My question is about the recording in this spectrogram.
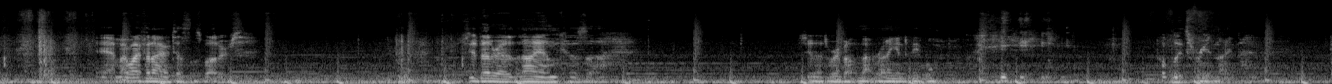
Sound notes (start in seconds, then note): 9.8 haggard jestful giggle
